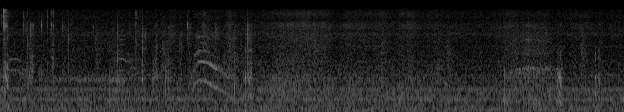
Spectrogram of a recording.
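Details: Foster kittens Ashiro and Akuro, rescued baby cats in indoor foster care, begging for milk: one short, high, arching meow with a rising then falling pitch, amid faint wet chewing and suckling clicks in a quiet room.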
